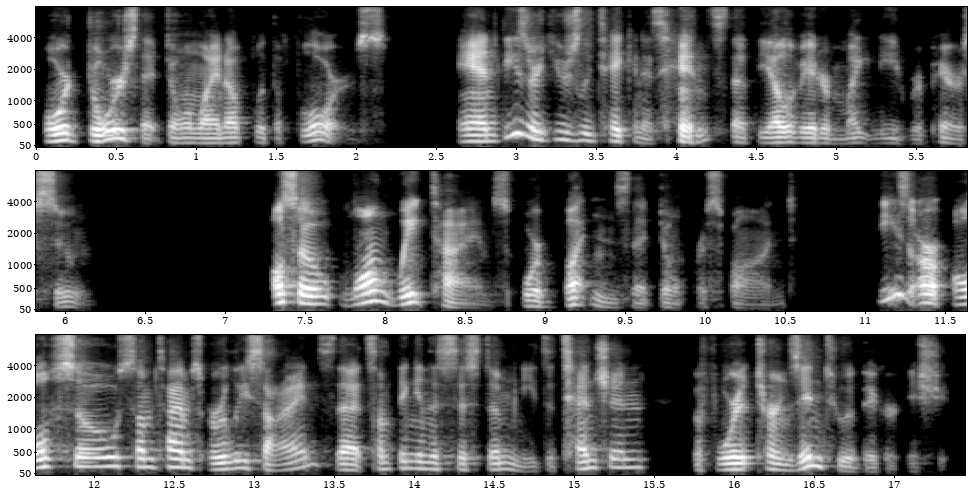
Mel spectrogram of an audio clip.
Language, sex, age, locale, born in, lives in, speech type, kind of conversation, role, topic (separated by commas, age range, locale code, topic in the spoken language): English, male, 40-44, en-US, United States, United States, read, expert-assistant, expert, How does an elevator move between floors?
